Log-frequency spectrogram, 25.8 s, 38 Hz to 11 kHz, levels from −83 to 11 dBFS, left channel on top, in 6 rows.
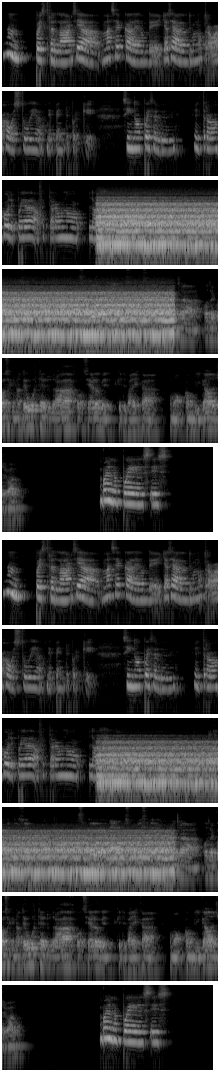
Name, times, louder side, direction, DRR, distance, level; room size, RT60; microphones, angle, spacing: voice 1, 0.0-0.3 0.7-7.8 8.1-11.0 23.5-24.9, equal, 5° left, 1.2 m, -38 dB
sound 1, 10.5-16.4, left 5 dB, 75° left, 0.7 m, -27 dB
voice 2, 12.7-13.6 14.4-22.0, right 1 dB, 70° right, 3.4 m, -41 dB
10.5 x 7.2 x 3.9 m
head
